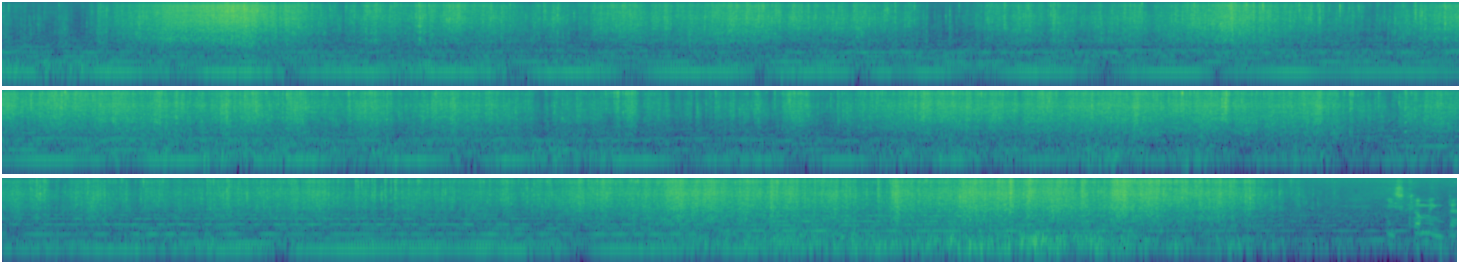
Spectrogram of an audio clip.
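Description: Background music: a low bass note pulsing about once a second under held tones, changing to a steadier chord about two-thirds of the way through. Under it runs a steady rain-like hiss.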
